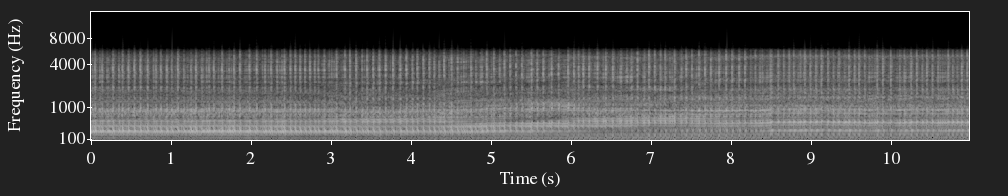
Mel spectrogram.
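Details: Suzuki RM125 two-stroke after full rebuild with new crank, crank bearings, rod, rod bearing, piston, cylinder wall and power valves: crisp even buzz holding steady, no knocks, rattles or misfires; healthy engine.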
